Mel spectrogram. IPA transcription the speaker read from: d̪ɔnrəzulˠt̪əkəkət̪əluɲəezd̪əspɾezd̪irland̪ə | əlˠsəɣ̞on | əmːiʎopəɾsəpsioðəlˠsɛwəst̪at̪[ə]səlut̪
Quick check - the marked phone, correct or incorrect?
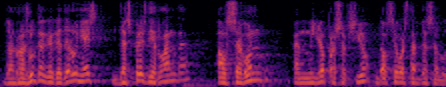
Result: correct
